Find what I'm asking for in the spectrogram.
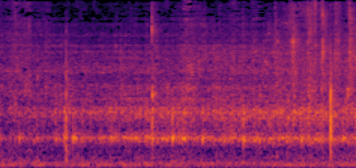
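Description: Blended paste of onion, garlic, ginger and dried chili hits hot oil with a moderate crackling sizzle, alongside intermittent scraping and clinking from stirring in the pan.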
